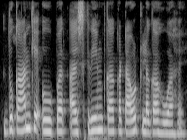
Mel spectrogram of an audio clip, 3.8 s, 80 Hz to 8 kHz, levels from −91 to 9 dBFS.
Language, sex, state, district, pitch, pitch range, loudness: Hindi, female, Uttar Pradesh, Lucknow, 205 Hz, 195-220 Hz, -14 LUFS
